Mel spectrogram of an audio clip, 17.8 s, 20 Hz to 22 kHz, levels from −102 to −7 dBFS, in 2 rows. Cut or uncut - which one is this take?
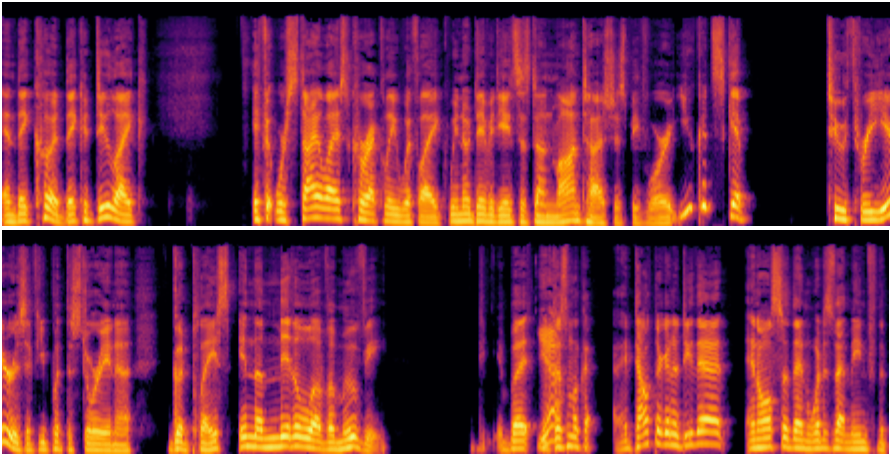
uncut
